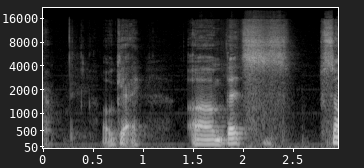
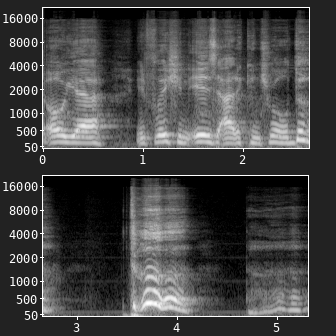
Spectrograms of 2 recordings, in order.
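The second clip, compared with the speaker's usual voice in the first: mocking impression; 9 dB louder than usual. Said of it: "She's saying".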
